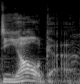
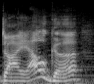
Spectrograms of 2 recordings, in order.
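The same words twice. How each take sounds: First: The first syllable sounds like 'dee'. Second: The first syllable sounds like 'die'. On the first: "The official pronunciation is Dialga" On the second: "my pronunciation Dialga ... its name starts with die"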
